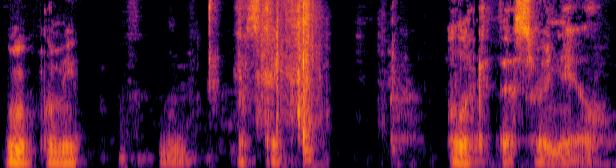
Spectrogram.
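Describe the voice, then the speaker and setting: A soft-spoken man doing an unscripted ASMR demonstration, musing aloud in a hushed way as he works. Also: fairly low pitch, slow pace, gravelly, husky. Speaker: ASMR artist narrating own drawing.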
